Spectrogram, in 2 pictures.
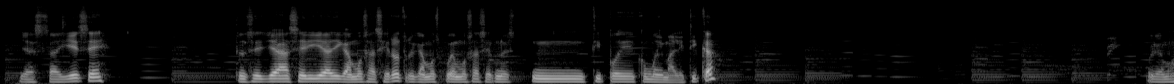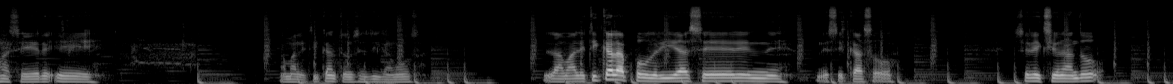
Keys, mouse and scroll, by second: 12.7 middle click, 13.4-13.8 scroll down 1, 13.8-15.3 middle drag, 15.3-15.9 scroll down 2, 16.0-17.5 middle drag, 17.5-18.2 scroll up 2, 18.3-20.3 middle drag, 21.8 click, 23.0-23.4 middle drag.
